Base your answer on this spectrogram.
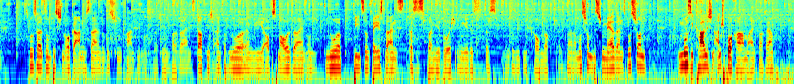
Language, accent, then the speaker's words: German; Dresden, Saxony, Germany; now in Frankfurt, Germany; Eigentlich bin ich Dresdner, Exil-Dresdner. Mich hat es nach Frankfurt verschlagen, eigentlich Anfang der 90er, nicht freiwillig.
